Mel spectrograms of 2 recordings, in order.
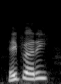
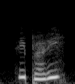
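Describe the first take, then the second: First: Said in the usual way. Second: Squeaky, much higher and louder hello to the dog; high excited dog greeting. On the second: Real, not acted. Greeting the family dog, high and loud. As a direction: pitch it way up like greeting a puppy.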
